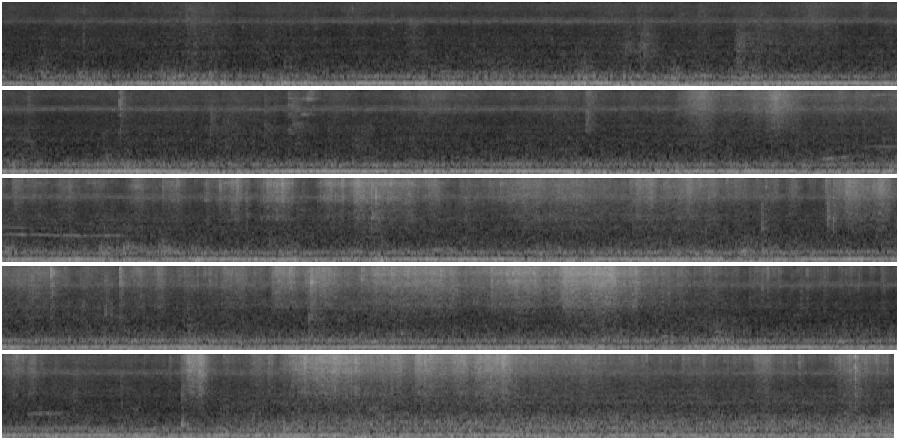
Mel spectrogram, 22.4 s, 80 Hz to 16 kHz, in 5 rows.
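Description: Cabin sound of a 485-series electric train running at steady speed: a continuous low rumble from the wheels and running gear with a steady hum. A few faint rattles come through in the second half.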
